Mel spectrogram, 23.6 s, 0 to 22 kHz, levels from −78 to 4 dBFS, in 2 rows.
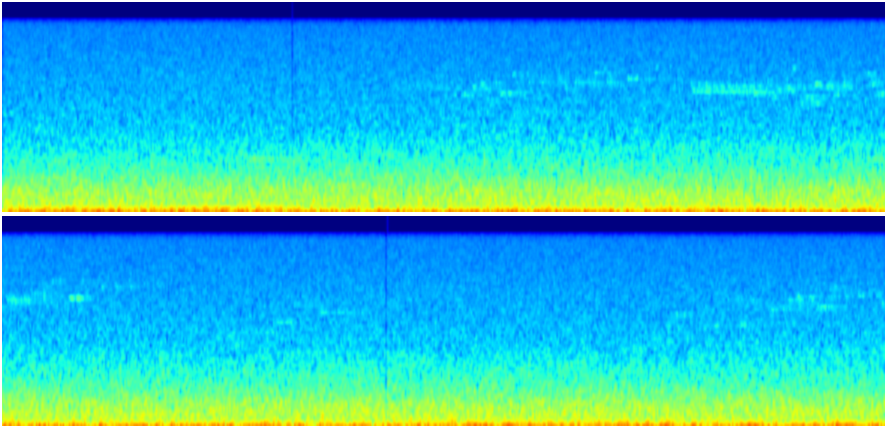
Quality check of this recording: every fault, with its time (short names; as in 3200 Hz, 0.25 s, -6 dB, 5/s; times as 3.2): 3.87–3.88 gap 11 ms
16.89–16.91 gap 16 ms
